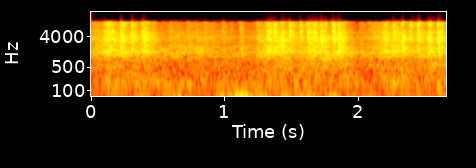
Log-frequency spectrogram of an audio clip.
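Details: Working crossbar telephone exchange at Seattle's Connections Museum: rapid, dry metallic clatter of many small relays snapping in bursts as a call connects. Normal crossbar switch operation, faster than the older panel system.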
